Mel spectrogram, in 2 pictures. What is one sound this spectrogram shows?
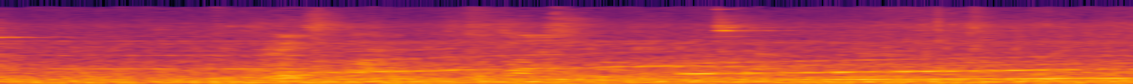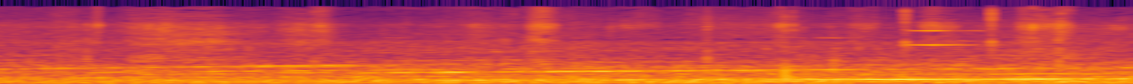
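A train's motor whines, rising slowly in pitch as it speeds up.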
